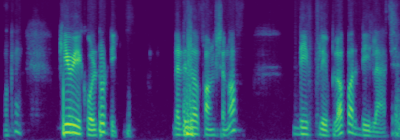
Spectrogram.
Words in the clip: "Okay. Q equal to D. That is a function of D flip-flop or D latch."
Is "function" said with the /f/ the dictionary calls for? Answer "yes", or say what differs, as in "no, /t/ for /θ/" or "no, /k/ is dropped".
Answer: yes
